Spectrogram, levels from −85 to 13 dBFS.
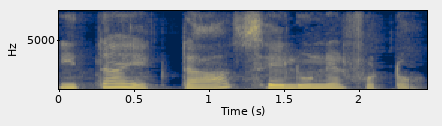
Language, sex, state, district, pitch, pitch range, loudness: Bengali, female, Assam, Hailakandi, 210 Hz, 200-245 Hz, -16 LUFS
